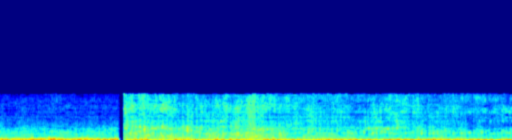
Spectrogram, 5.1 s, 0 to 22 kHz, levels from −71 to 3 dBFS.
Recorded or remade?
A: remade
